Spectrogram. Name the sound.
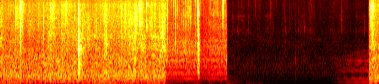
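moss being pulled off Phalaenopsis orchid roots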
